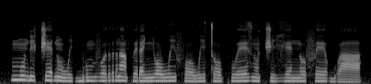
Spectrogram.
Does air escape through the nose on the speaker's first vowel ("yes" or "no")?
yes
